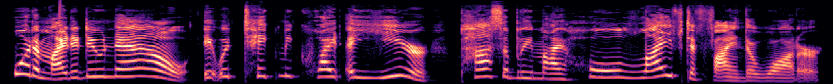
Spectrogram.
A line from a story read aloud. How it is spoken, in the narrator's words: he cried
